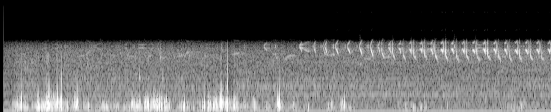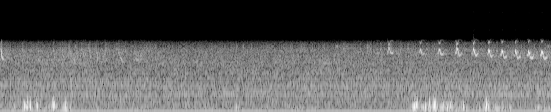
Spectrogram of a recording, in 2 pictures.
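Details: Male woodlark (Lullula arborea) singing at Sceaux-d'Anjou, Maine-et-Loire, France: a fast, liquid series of repeated notes slowly descending in pitch, given twice; low thumps and rustling open the recording.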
